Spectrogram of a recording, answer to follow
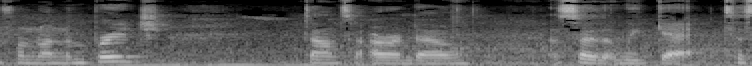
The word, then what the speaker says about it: Arundel: we are now approaching arendelle i've been saying it wrong i thought it was a rondelle arender a recorder it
